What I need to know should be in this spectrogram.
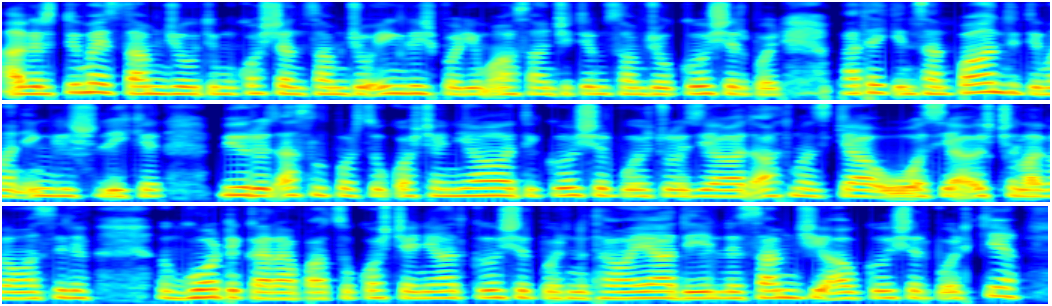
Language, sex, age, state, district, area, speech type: Kashmiri, female, 45-60, Jammu and Kashmir, Budgam, rural, spontaneous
